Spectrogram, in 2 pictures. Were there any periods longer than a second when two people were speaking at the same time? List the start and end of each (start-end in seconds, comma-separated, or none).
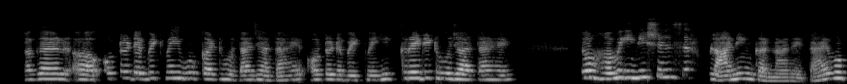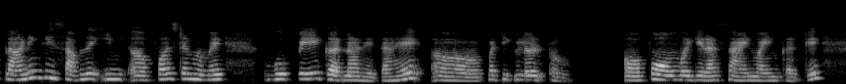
none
